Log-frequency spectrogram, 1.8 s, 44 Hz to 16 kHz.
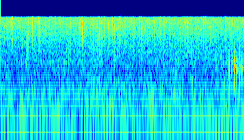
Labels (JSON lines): {"label": "biophony, damselfish", "recorder": "SoundTrap 500"}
